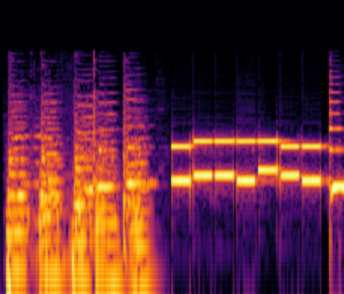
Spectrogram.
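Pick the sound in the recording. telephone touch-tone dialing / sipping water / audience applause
telephone touch-tone dialing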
